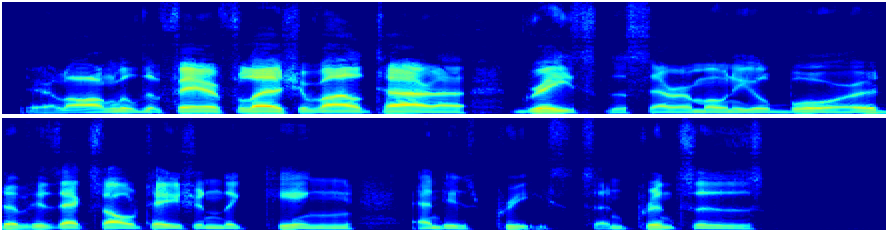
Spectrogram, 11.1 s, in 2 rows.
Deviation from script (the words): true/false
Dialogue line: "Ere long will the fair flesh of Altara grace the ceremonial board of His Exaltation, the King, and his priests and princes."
false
